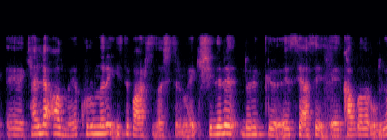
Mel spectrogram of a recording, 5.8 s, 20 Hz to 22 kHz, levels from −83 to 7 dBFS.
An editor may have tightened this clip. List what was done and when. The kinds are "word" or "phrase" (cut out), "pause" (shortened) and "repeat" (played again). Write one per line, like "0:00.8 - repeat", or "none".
none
